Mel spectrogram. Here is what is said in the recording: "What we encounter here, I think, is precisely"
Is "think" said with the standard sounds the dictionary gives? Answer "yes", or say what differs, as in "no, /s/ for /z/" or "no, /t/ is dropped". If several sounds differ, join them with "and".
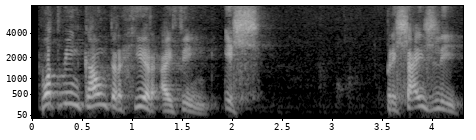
yes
